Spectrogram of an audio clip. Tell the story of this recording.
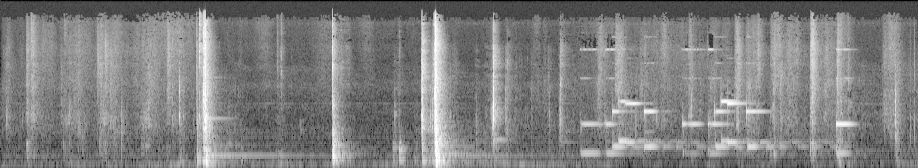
in kitchen , I was heating up my food in microwave but suddenly I got a call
